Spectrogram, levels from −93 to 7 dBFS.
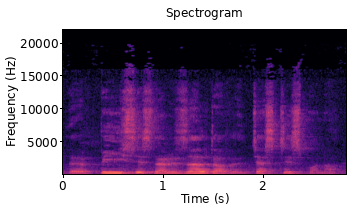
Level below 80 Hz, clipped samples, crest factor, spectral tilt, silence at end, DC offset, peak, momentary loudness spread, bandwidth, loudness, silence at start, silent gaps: -54 dBFS; under 0.1%; 16 dB; -4 dB/octave; 0 s; under 0.1%; -14 dBFS; 10 LU; 19 kHz; -30 LUFS; 0 s; none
